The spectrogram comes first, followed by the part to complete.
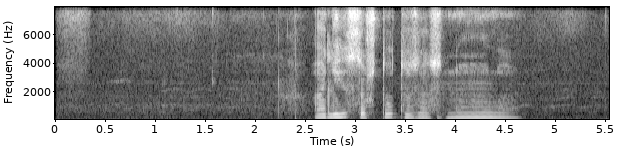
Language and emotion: Russian, neutral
